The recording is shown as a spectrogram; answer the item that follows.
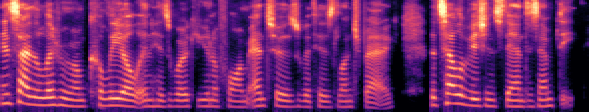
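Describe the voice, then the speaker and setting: Reading stage directions at a table read, this low-voiced woman narrates the screenplay's action lines a touch quickly and with a slightly mellow quality. There's next to no room sound; the audio is dry.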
